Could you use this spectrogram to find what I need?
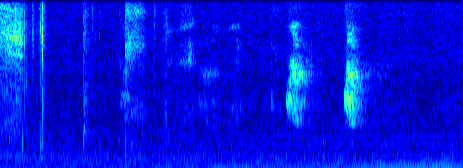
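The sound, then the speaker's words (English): A neighbor's dog barks a few times, faint and muffled, with the two clearest barks coming close together near the end over a quiet background. “So I hear a dog there. Yes, you do. That's my neighbor's dog.”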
